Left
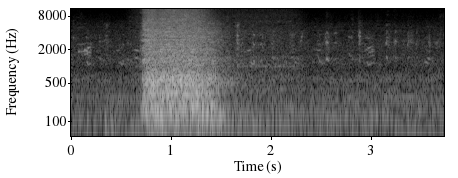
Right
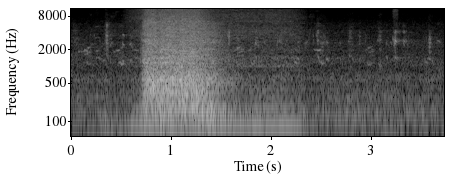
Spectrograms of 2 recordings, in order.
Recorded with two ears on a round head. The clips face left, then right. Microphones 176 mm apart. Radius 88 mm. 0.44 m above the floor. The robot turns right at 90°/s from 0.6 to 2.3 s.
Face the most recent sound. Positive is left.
turn(degrees=-70)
